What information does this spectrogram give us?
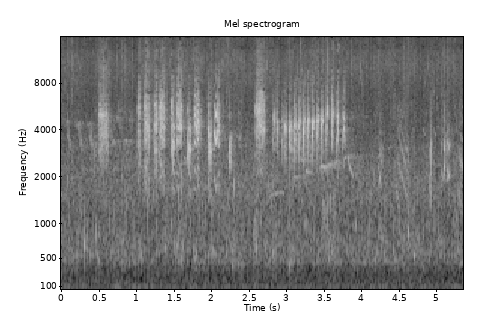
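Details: Woodchat shrike singing, filmed while birdwatching: scratchy, chattering high phrases in short bursts, with a fast run of rapid repeated notes in the middle, over a steady background hiss.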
